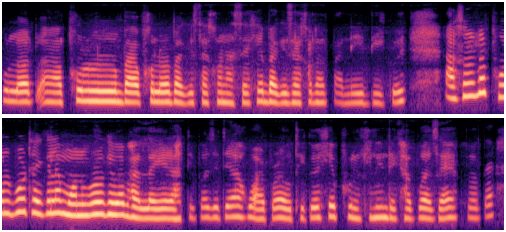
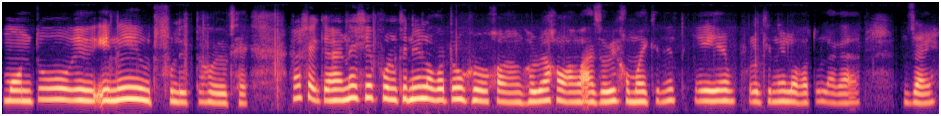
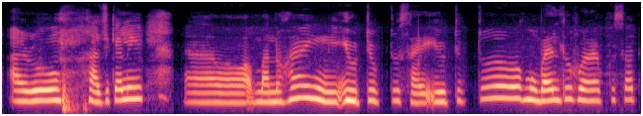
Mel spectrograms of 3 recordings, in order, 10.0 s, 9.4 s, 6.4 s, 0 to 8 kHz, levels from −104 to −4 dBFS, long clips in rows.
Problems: background sounds at intervals, background conversations at intervals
